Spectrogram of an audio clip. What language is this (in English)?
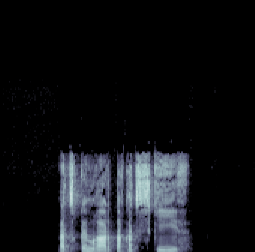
Kabyle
